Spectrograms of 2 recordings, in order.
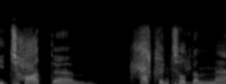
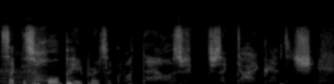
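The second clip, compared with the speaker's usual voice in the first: hushed whisper. Describing a paper full of diagrams, whispering. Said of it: "I'm whispering right now".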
